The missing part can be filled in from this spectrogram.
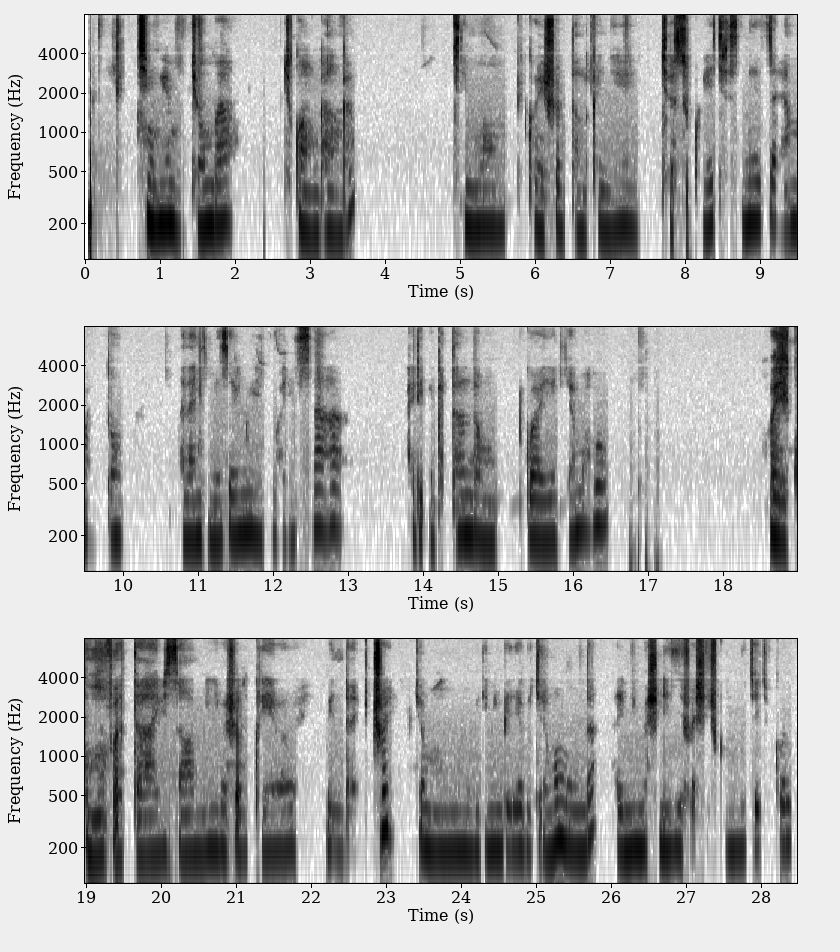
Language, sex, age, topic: Kinyarwanda, female, 18-24, health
